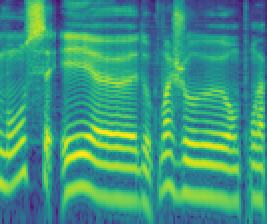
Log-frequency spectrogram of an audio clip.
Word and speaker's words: Mons: Ça se Ouais, avec prononce. le S. À Mons. Ouais. À Mons.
